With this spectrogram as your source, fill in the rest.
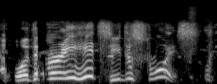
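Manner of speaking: high, very slow put-on Russian accent. Commenting on someone during a chat, in a put-on Russian accent. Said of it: "That's my Russian accent, by the way".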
